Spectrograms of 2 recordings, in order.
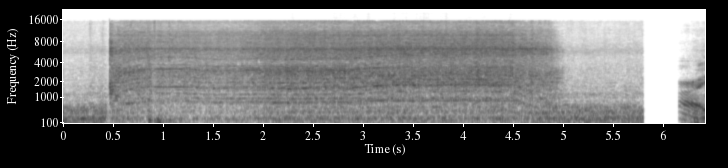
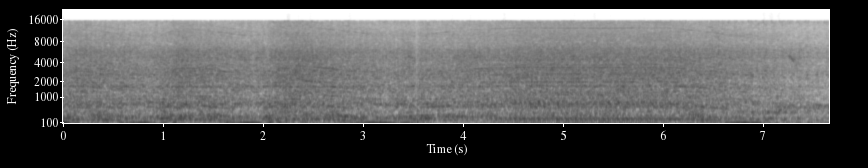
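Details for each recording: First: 2001 Dodge Grand Caravan EX, over 324K miles, crank no start with odd cranking noise: starter spins the engine at an even, fast whirr for several seconds but it never fires; damaged intake valves found. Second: 2001 Dodge Grand Caravan EX, about 329,000 miles, after repairs for a crank-no-start with engine noise; engine started after sitting two days, revved partly warmed; smooth idle and clean pickup with no knocks or rattles, sounds healthy.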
